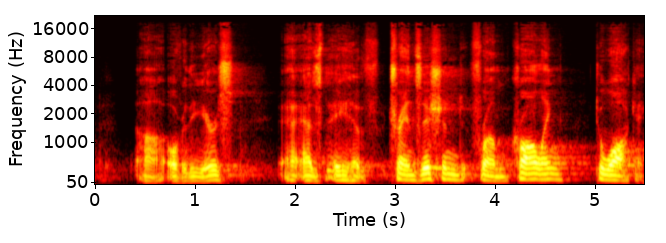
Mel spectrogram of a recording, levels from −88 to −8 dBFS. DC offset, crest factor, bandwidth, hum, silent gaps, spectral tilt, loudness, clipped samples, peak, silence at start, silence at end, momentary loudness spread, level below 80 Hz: under 0.1%; 20 dB; 19 kHz; none; none; -4.5 dB/octave; -24 LUFS; under 0.1%; -6 dBFS; 0.4 s; 0 s; 12 LU; -62 dBFS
